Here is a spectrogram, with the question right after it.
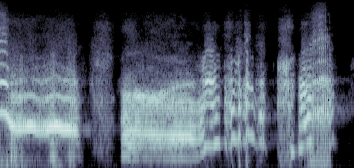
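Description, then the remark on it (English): A voice makes a sound effect of a squirrel ninja running around while being chased by a tiger that can fly: a loud, nasal whining cry that slides up and down in pitch, followed by a rapid string of short, choppy squeaks and bursts. “So I need a sound effect for a squirrel ninja who is running around being chased by a tiger that can fly.”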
